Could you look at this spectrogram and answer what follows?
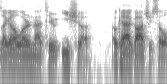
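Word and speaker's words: عشاء: Isha, not Aisha. Yeah, I'm so bad with all the pronunciations. I gotta learn that too. Isha.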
